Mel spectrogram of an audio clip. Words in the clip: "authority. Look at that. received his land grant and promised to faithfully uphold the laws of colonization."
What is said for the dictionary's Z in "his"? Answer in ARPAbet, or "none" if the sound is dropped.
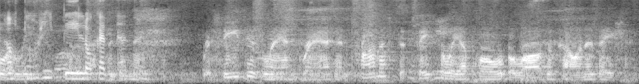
Z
